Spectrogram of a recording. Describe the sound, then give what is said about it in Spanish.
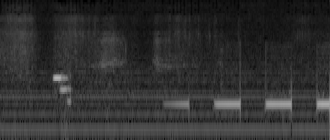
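A telephone disconnect tone after a dropped call: four short, evenly spaced mid-pitched beeps near the end, preceded by one brief higher blip, over a steady low hum. “Se nos cayó la llamada.”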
